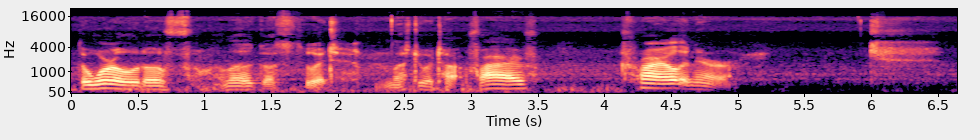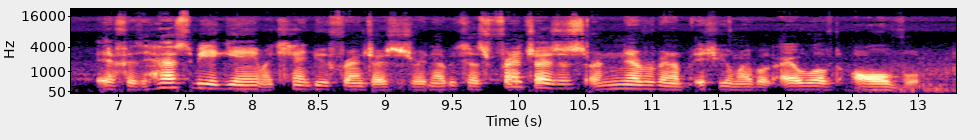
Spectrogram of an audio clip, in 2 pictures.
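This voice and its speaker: A man in his late twenties talks through an unscripted personal monologue at a middling pitch. His phrasing is halting and meandering, often breaking off. The amateur recording carries clear noise behind the voice. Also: a little mellow, low-quality recording. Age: late 20s. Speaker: amateur gaming vlogger.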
